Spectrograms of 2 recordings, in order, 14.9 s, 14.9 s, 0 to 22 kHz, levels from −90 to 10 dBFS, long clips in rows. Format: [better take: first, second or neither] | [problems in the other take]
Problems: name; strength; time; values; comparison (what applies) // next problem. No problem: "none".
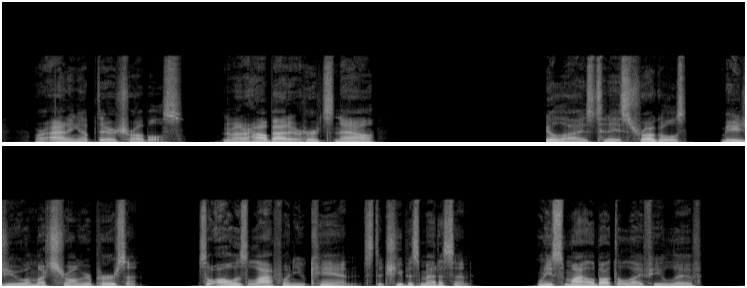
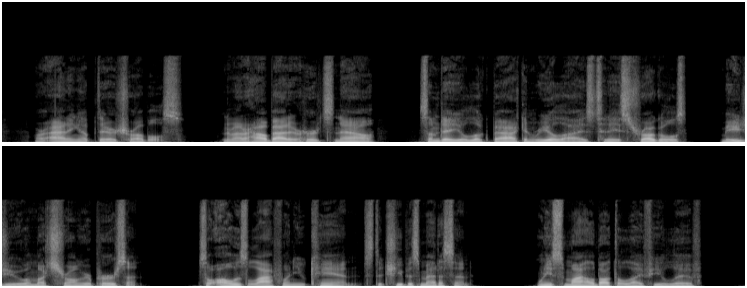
second | audio freezing; at 4 s for 1.5 s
